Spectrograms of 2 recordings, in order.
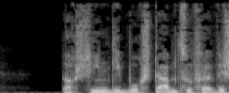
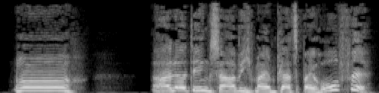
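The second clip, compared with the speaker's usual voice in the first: high, louder, amused dwarf voice; smiling Tyrion; 5 dB louder than usual. A narrator's reading. Tyrion answers Thorne with a smiling high voice. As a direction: smile through the retort. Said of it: "entgegnete der Zwerg lächelnd".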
